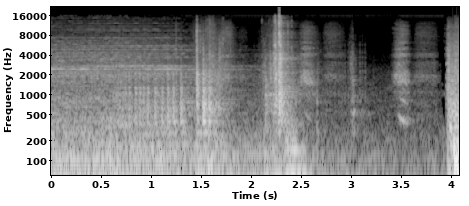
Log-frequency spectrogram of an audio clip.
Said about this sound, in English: The front door creaks shut.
